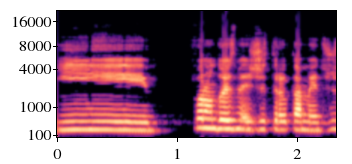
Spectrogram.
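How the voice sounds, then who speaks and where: A woman's high-pitched voice. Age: 40s. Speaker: martial arts athlete and fitness coach. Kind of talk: interview testimony.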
